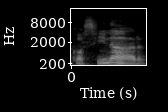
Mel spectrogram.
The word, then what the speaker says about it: cocinar: cocinar with the accent on the end.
